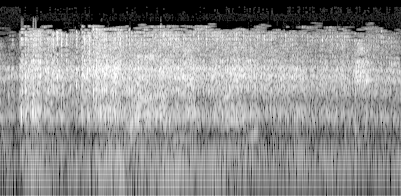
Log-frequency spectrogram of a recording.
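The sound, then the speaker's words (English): The cold motor of a stalled vehicle roars in a loud, steady drone that holds without a break for about four seconds. “If the engine's broken down and we're stranded up here, I think I'm going to throw a fit of hysterics. Relax. There's nothing wrong with the motor. It's just cold, that's all.”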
